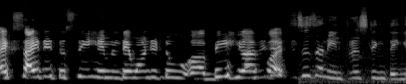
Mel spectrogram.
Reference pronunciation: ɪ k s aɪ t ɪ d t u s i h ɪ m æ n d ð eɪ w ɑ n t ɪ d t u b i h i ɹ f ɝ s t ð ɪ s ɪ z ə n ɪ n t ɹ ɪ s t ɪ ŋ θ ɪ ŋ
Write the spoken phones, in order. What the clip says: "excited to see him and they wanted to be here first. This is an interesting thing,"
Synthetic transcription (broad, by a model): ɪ k s aɪ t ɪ d t u s i h ɪ m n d eɪ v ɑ n t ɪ d t u b i h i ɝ t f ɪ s ɪ z ə n ɪ n t ɹ ɪ s t ɪ ŋ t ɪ ŋ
